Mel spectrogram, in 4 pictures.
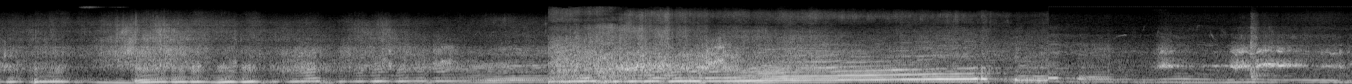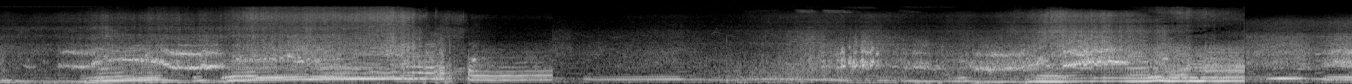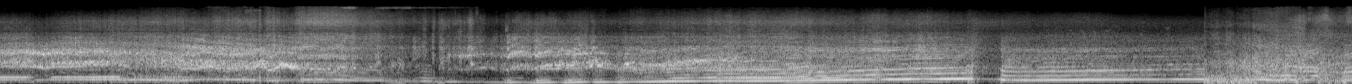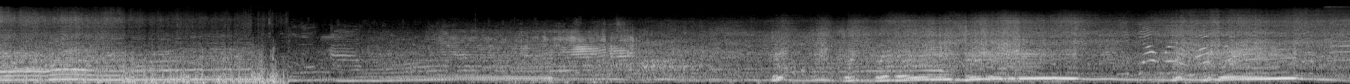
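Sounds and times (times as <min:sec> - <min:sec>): car engine revving: 0:00.0 - 0:54.0
tyres squealing and skidding: 0:00.8 - 0:08.2, 0:09.2 - 0:18.6, 0:21.4 - 0:36.1, 0:43.3 - 0:54.0.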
